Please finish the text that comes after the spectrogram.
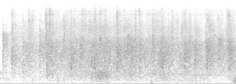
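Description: audience applause

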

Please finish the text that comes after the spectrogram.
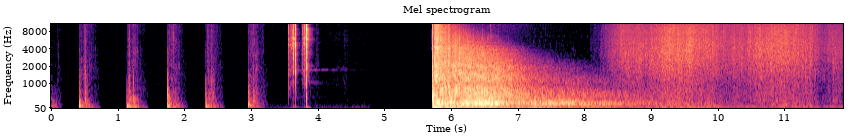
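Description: gunshots

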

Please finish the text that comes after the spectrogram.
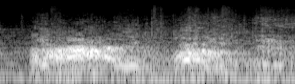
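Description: tiger roaring

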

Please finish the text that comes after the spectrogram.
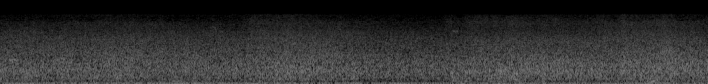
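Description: ocean waves

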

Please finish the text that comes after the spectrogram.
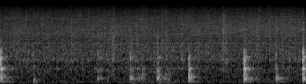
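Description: shrimp sizzling

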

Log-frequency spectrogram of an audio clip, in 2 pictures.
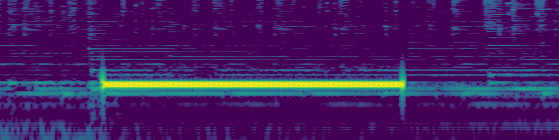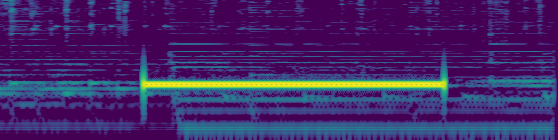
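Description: telephone dial tone

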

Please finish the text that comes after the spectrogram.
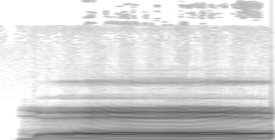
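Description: dairy cow mooing

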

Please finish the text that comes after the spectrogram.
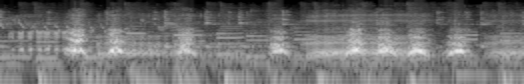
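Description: sheepdog barking

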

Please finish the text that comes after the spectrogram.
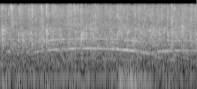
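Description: audience applause

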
